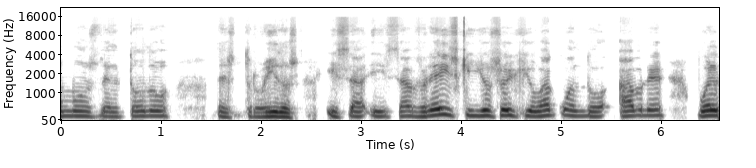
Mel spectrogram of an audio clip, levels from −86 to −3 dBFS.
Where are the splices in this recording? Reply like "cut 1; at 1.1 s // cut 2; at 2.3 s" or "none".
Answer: cut 1; at 2.6 s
